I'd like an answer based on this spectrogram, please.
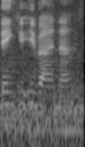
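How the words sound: It is said in an angry tone. "Number four, angry"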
